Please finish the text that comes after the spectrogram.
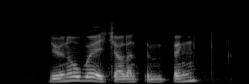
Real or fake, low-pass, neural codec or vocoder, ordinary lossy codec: real; 7.2 kHz; none; AAC, 48 kbps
